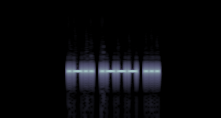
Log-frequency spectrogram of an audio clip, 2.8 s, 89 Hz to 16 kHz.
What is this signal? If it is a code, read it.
Morse code, heard as a keyed tone, about 36 wpm, 700 Hz. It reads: LJS
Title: USA Call Sign Postfixes - 3 Letters 35wpm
